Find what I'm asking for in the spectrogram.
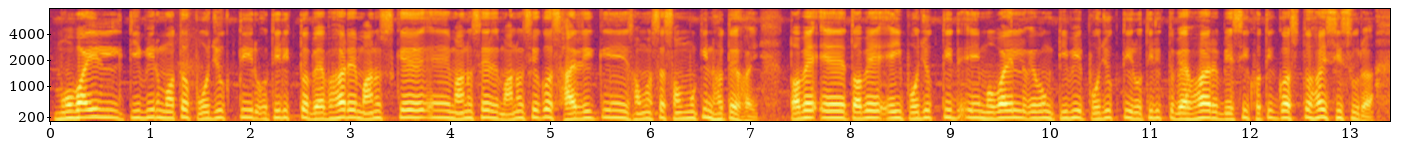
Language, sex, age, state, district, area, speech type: Bengali, male, 30-45, West Bengal, Paschim Medinipur, rural, spontaneous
